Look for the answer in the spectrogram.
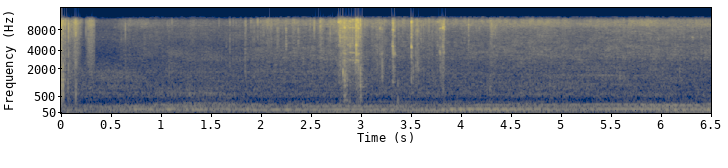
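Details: Police-package (P71) Crown Victoria, rear end: low rolling rumble with scattered sharp pops and scrape as car creeps, hard to move; metal shavings near right rear wheel; axle shaft shaved down inside housing and broken, replaced with used rear end.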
